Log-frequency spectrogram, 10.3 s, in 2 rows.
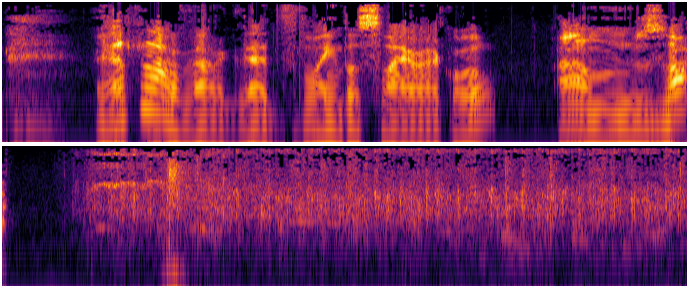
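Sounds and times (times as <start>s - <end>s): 
speech: 0.7s - 5.2s
people clapping: 5.6s - 10.2s.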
